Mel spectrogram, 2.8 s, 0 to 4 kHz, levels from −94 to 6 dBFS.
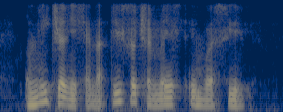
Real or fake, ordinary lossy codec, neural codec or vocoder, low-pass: fake; Opus, 24 kbps; codec, 16 kHz in and 24 kHz out, 0.6 kbps, FireRedTTS-2 codec; 3.6 kHz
